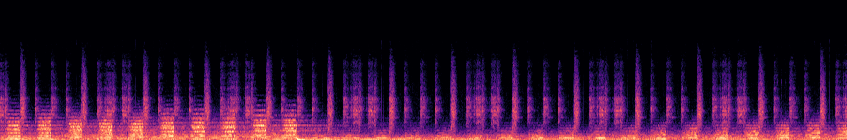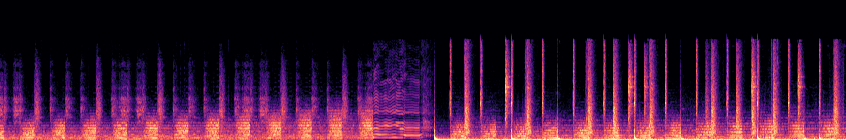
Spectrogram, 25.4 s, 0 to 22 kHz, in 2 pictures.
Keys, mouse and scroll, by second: 0.3 shift+middle click, 0.5-1.1 scroll down 2, 0.7 shift+middle click, 1.1 click, 1.3 ctrl+s, 1.5-2.3 scroll up 1, 4.2 scroll up 1, 4.5 shift+middle click, 5.3 click, 5.4 right click, 6.1-6.4 scroll up 1, 6.4 scroll down 1, 6.5 shift+middle click, 7.3-9.0 drag, 10.0-11.0 drag, 11.1-12.3 shift+drag, 12.9 scroll up 1, 13.2 click, 13.3 Tab, 13.4 Tab, 15.3-15.6 scroll down 2, 15.6 scroll up 1, 15.7 Tab, 16.0-17.2 drag, 17.5 click, 18.3-18.9 scroll up 2, 18.9 click, 19.2 shift+middle click, 19.9 click, 20.8-21.2 scroll down 1, 21.8-23.1 drag, 23.5-25.4 drag, 25.0 right click.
